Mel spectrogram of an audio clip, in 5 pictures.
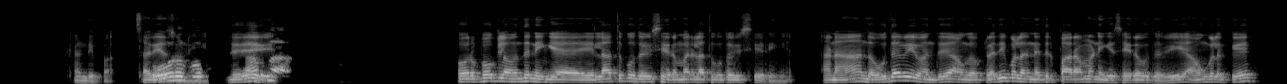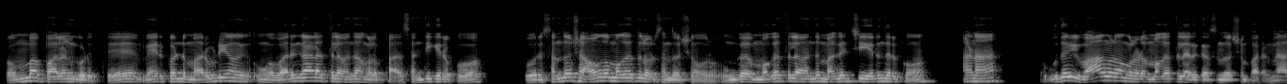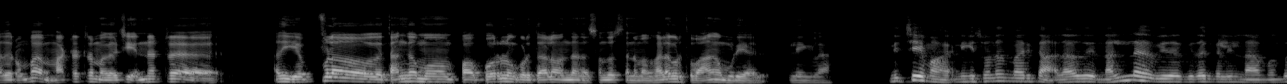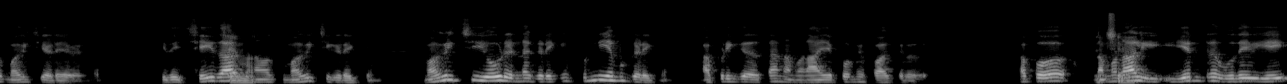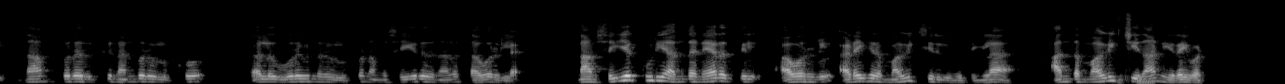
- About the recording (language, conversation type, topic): Tamil, podcast, இதைச் செய்வதால் உங்களுக்கு என்ன மகிழ்ச்சி கிடைக்கிறது?
- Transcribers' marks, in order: other noise; drawn out: "நீங்க"; joyful: "அது ரொம்ப மட்டற்ற மகிழ்ச்சி, எண்ணற்ற … வாங்க முடியாது! இல்லைங்களா?"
